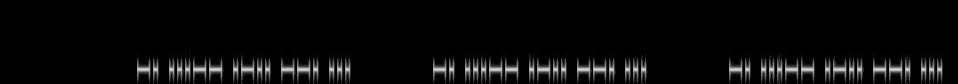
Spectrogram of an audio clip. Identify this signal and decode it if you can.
Morse code, heard as a keyed tone, about 30 wpm, 700 Hz. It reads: N3LGS N3LGS N3LGS
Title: USA Call Signs - 5 Characters - Repeated 3x - 30wpm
